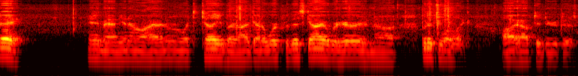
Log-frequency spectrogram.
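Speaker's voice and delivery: mock flat, matter-of-fact plain voice, no emphasis. Imitating a cartoon character who sounds just like a guy: imitating a flat, matter-of-fact voice. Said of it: "Just sounds like a guy".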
